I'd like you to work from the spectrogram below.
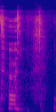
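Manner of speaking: quick laugh at your own example. Real, not acted.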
